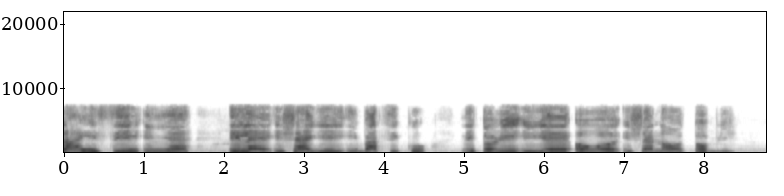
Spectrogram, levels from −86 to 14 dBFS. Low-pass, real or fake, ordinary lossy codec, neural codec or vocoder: 7.2 kHz; real; none; none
